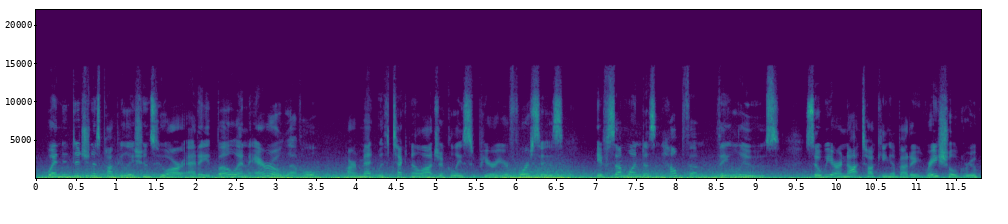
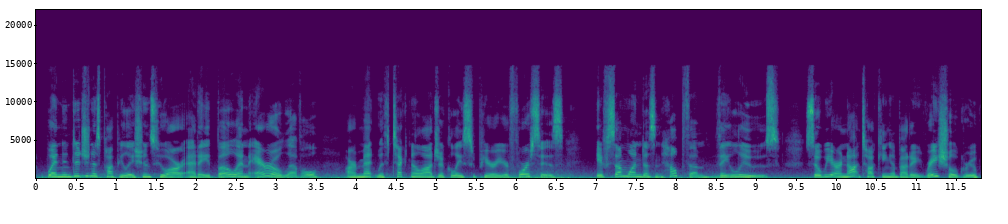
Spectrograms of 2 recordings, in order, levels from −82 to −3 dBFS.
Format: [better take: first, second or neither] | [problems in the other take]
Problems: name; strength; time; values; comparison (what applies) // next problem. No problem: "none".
second | low rumble; loud; throughout; 5 dB below the speech; faint in the second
